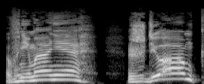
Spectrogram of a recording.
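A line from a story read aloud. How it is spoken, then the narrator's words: Shouted. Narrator (Russian): крикнул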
